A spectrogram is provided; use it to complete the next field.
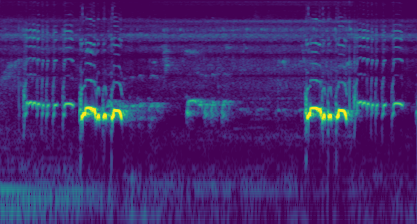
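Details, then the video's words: Zebra dove singing as a lure for other doves, a local bird noted for its big voice: two loud bursts of rolling, looping coos, with softer cooing from other doves and a low hum underneath. "Perkutut Lokal Gacor Suara Besar Cocok Untuk Pancingan Semua Jenis Burung Perkutut Agar Cepat Bunyi"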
